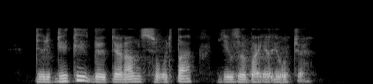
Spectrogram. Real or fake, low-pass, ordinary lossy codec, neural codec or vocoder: fake; 5.4 kHz; none; autoencoder, 22.05 kHz, a latent of 192 numbers a frame, VITS, trained on one speaker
